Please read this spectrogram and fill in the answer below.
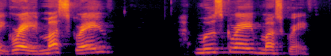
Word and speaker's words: Musgrave: Musgrave? Musgrave? Like a cemetery. Grave. Like a cemetery. Yeah, but the first cemetery, part. grave site. Musgrave? Johny Bob Must like a musgrave. Musgrave.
